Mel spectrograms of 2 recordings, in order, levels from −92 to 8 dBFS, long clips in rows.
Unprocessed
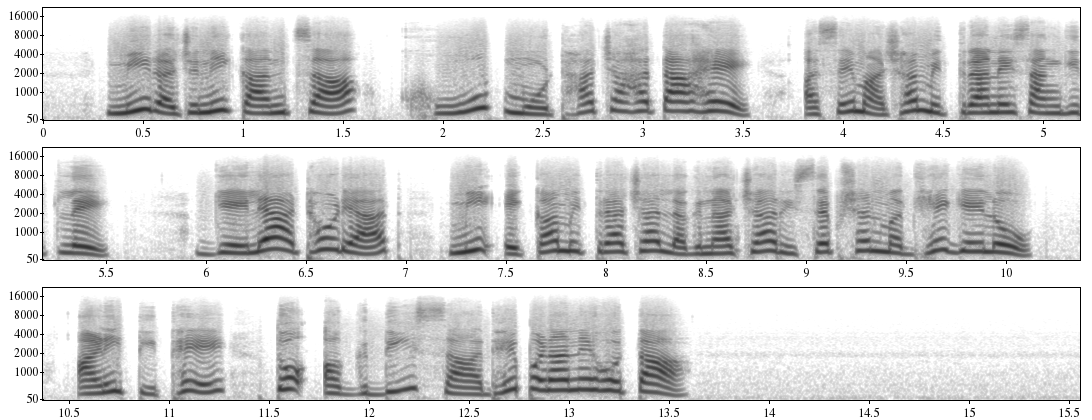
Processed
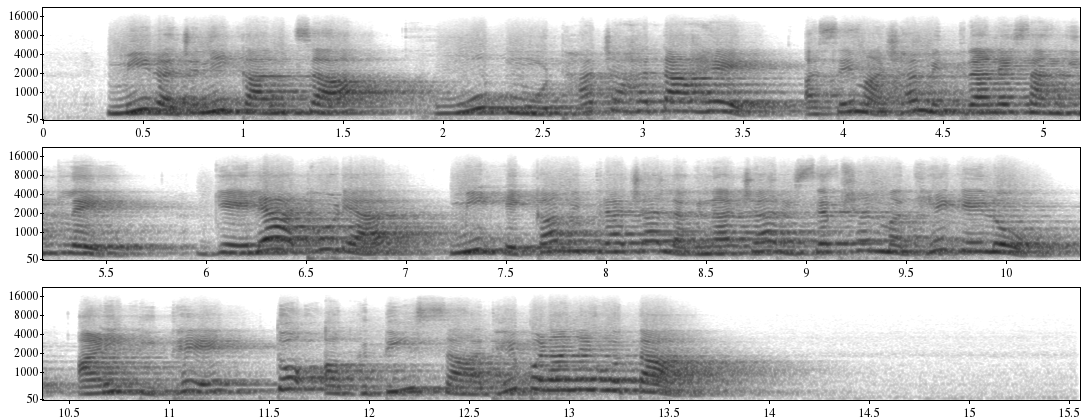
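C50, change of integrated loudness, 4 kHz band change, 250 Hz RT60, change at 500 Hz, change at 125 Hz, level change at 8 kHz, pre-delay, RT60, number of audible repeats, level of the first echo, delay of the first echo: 5.5 dB, +3.5 dB, +3.0 dB, 1.4 s, +3.5 dB, n/a, +2.0 dB, 3 ms, 1.1 s, 1, -12.5 dB, 0.122 s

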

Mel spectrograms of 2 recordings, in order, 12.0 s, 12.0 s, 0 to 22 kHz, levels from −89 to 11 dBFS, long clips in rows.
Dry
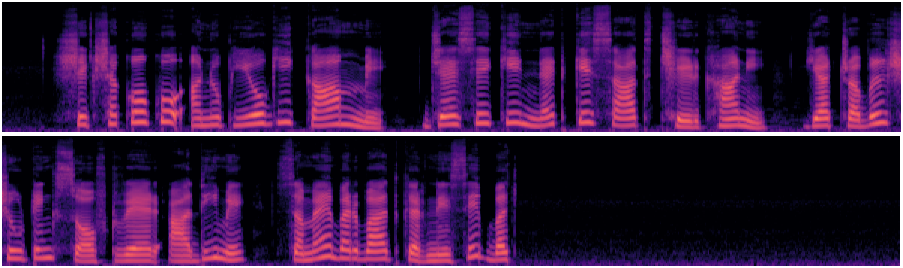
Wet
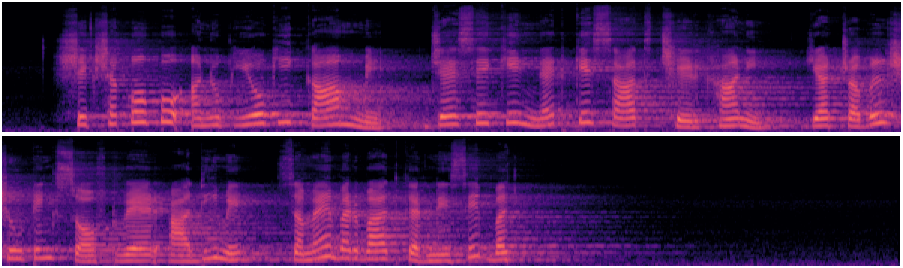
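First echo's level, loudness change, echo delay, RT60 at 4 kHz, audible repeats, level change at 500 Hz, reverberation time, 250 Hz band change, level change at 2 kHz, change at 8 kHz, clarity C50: -18.5 dB, +0.5 dB, 86 ms, 1.7 s, 1, +0.5 dB, 2.0 s, +0.5 dB, +0.5 dB, +0.5 dB, 11.5 dB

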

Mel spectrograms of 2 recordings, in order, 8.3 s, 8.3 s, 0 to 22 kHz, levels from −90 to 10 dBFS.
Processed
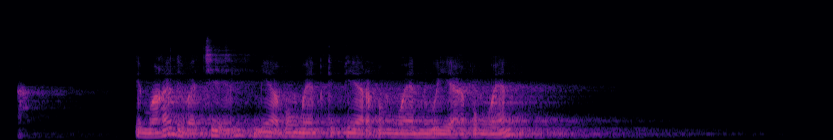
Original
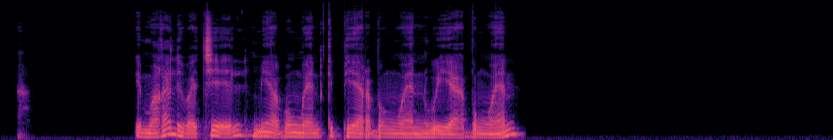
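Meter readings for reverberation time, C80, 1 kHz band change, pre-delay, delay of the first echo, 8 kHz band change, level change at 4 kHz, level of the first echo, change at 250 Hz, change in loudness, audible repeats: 2.0 s, 9.5 dB, -2.0 dB, 11 ms, 0.189 s, under -35 dB, -22.0 dB, -18.0 dB, -12.0 dB, -12.0 dB, 2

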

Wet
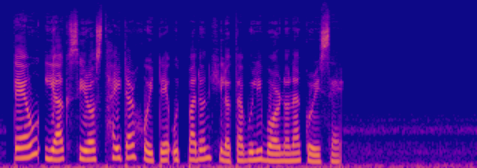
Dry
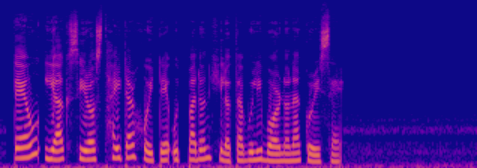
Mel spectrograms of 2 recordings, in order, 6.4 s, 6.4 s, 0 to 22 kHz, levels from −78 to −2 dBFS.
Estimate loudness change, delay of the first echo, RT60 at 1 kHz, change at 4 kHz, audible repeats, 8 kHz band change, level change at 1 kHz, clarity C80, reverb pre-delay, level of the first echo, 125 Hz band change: +2.5 dB, none, none, +2.5 dB, none, +2.5 dB, +2.5 dB, none, none, none, +3.5 dB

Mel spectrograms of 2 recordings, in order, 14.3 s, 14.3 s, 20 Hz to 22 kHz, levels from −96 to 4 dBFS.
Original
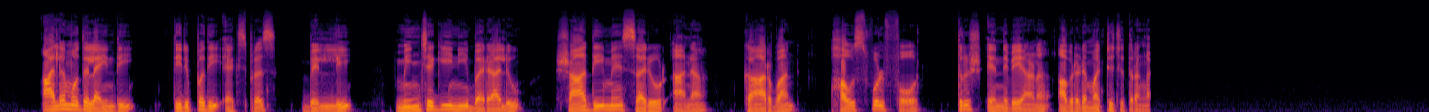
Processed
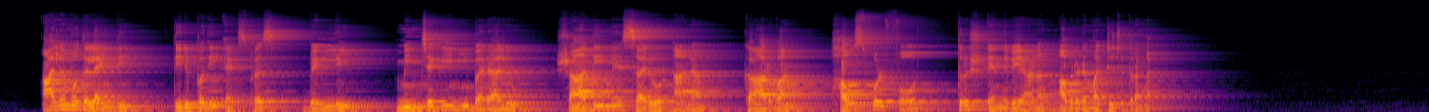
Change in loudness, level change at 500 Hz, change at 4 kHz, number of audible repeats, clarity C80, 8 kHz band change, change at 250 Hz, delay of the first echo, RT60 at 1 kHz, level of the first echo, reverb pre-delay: +3.5 dB, +4.5 dB, +4.0 dB, none, 6.5 dB, +3.5 dB, +3.0 dB, none, 1.3 s, none, 4 ms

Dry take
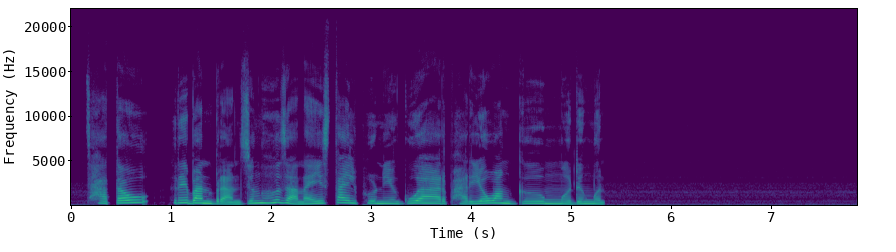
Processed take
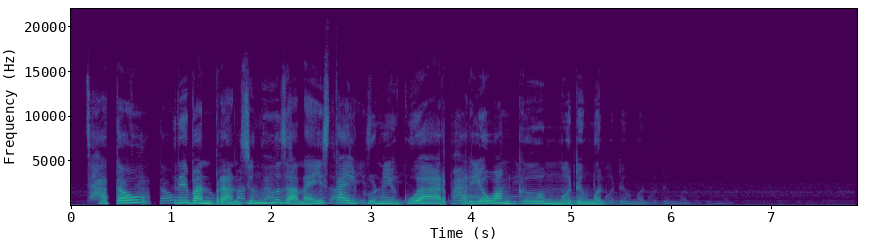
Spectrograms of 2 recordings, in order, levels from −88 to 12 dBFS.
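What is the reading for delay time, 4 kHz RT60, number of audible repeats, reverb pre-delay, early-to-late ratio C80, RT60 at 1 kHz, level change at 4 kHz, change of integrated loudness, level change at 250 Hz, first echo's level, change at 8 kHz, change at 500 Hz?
0.431 s, none, 2, none, none, none, -2.0 dB, -2.0 dB, -2.0 dB, -17.0 dB, -2.0 dB, -2.0 dB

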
